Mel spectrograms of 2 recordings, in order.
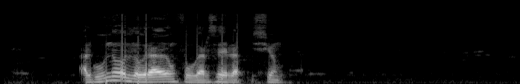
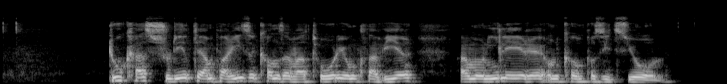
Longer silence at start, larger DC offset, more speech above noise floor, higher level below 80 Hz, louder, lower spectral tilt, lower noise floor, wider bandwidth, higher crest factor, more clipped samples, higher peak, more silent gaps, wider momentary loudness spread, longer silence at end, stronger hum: second, 0.8 s vs 1.1 s; neither; about the same, 48 dB vs 51 dB; first, -52 dBFS vs -62 dBFS; second, -22 LUFS vs -19 LUFS; first, -7.5 dB/octave vs -5 dB/octave; about the same, -69 dBFS vs -69 dBFS; first, 11.5 kHz vs 9.6 kHz; first, 20 dB vs 12 dB; neither; about the same, -6 dBFS vs -6 dBFS; neither; first, 17 LU vs 5 LU; first, 2.4 s vs 0.55 s; neither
